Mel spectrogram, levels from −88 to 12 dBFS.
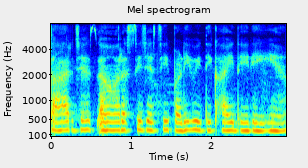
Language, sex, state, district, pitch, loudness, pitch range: Hindi, female, Chhattisgarh, Balrampur, 215 Hz, -18 LUFS, 205-225 Hz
